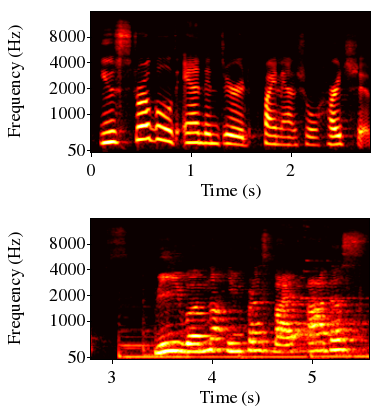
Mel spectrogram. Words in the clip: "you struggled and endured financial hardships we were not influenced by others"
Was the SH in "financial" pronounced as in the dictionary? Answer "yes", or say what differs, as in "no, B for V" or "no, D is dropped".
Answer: yes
